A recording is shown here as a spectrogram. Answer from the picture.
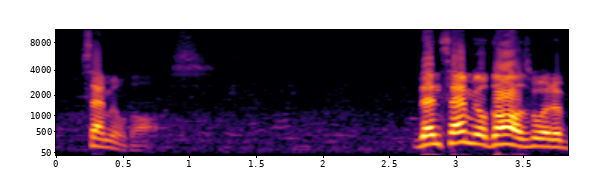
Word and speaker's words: Dawes: this poem hey kids take a pause because tonight we're going to talk about william dawes daws then samuel dawes would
